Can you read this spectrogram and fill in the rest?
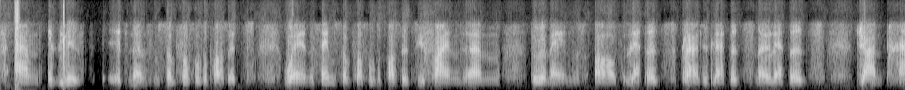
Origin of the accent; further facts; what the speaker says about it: England, United Kingdom; Now, I'm English, and all I knew about Texas was watching old cowboy films.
